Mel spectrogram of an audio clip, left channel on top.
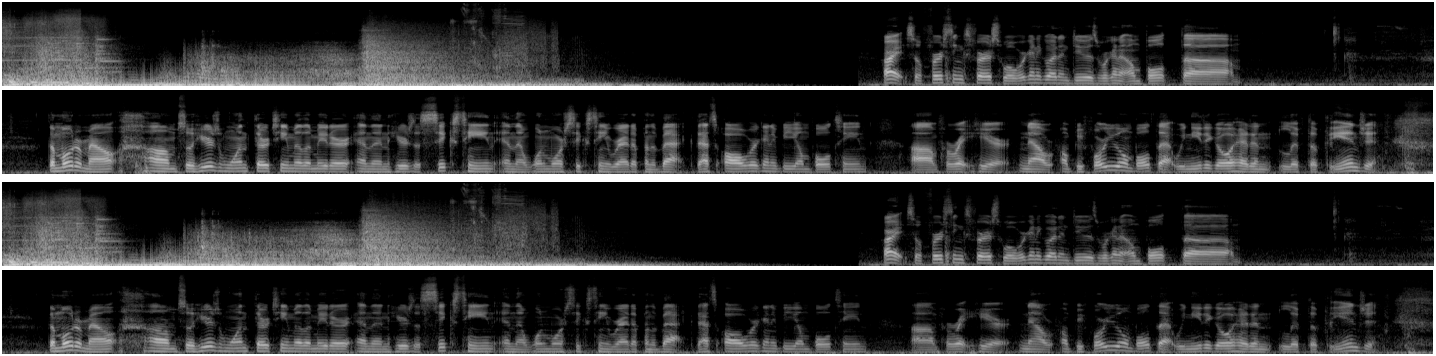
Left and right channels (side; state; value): both; normal; correlation 0.84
